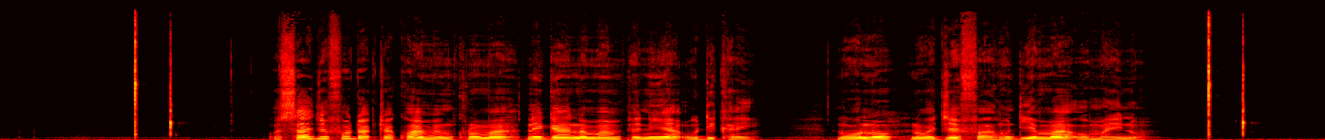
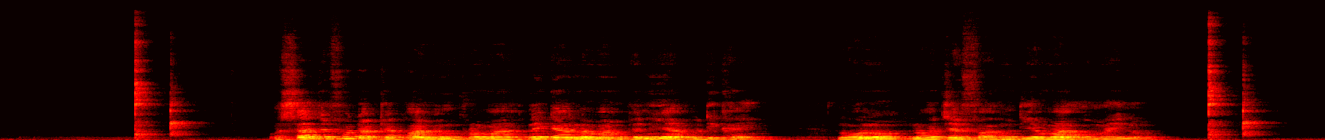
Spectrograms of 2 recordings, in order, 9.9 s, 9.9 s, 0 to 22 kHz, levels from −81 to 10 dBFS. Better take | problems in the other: first | room echo; dies away in 0.5 s

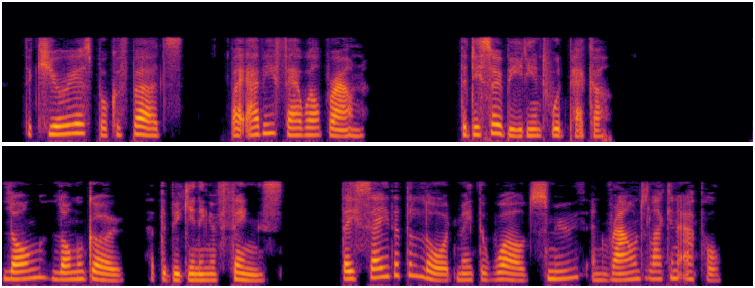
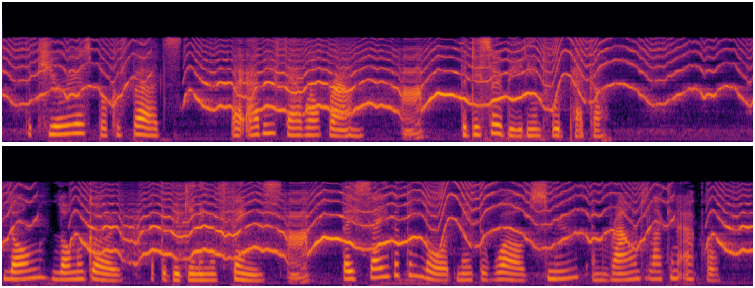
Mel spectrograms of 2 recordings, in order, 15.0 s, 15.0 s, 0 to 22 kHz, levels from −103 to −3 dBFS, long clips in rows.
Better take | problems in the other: first | background sound (Screech); as loud as the speech

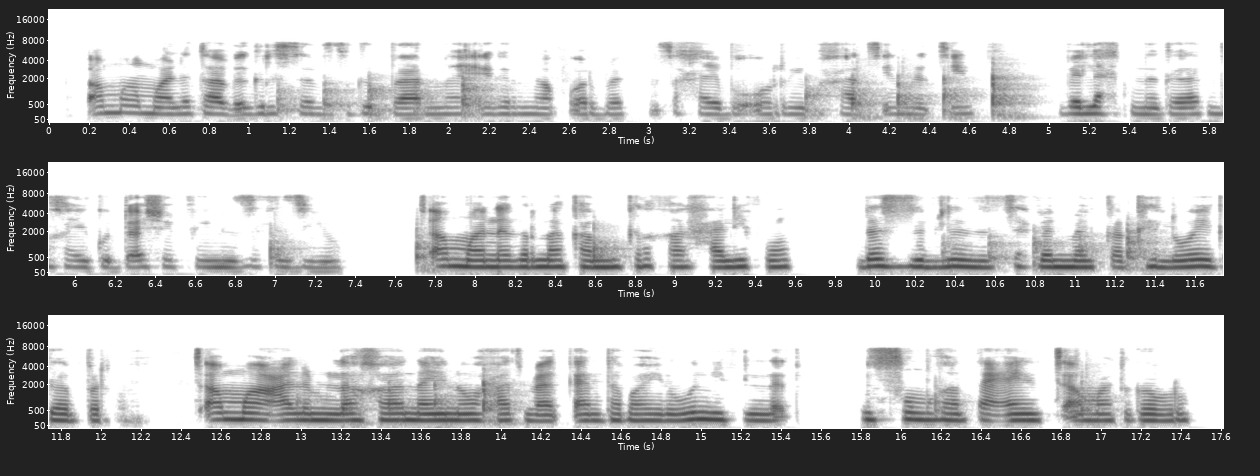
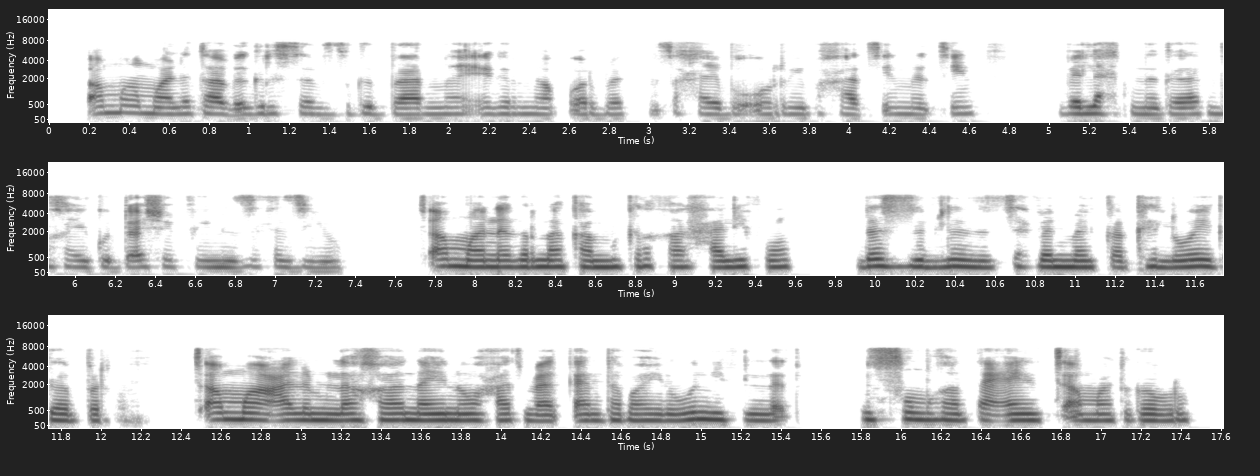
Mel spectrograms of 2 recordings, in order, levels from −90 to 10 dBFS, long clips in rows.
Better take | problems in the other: second | background sound (Knock); 19 dB below the speech

